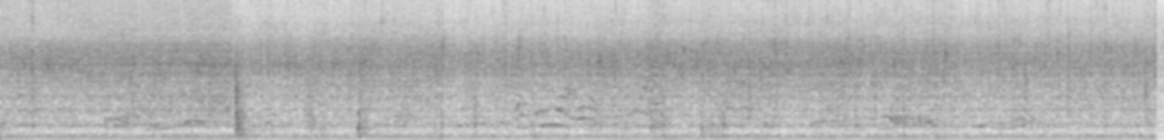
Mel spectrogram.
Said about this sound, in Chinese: 再把刚才腌制好的鸡腿排拿出来干煎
